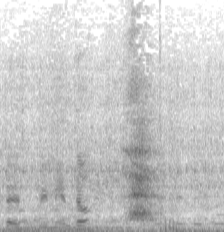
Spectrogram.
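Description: Voices talking nearby, over a steady low rumble.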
